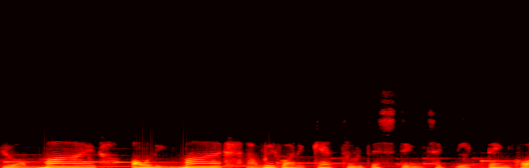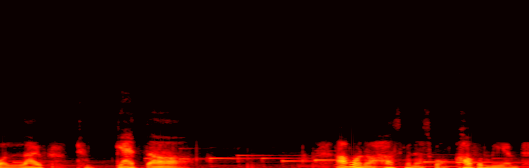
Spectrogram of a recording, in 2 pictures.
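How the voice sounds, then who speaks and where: A woman's voice: sits low, narrow, tinny audio. A sixty-year-old woman hosting her own podcast, speaking in a passionate, emphatic monologue that rises and drops as she preaches her point. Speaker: podcast host.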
